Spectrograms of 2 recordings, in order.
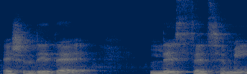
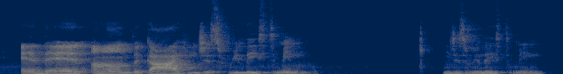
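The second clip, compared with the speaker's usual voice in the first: ordinary talk, nothing marked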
